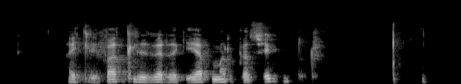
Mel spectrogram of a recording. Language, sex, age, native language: Icelandic, male, 70-79, Icelandic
